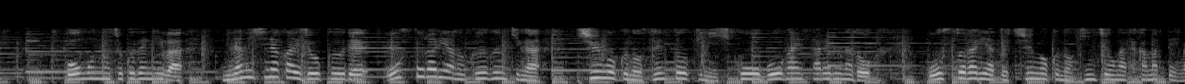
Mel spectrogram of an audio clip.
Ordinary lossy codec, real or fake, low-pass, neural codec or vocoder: AAC, 24 kbps; real; 5.4 kHz; none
